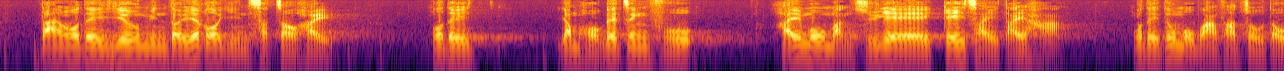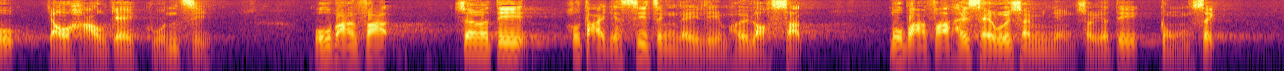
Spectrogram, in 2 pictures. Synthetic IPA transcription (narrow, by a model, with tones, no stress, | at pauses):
t̪aː˨ŋɔː˨˧t̪e˨jjiː˧wmiː˨nt̪ɵ˧ɥjɐ˥t̚kɔː˧jiː˨˩nsɐ˨t̚t͡sɐ˨whɐ˨j | ŋɔː˨˧t̪e˨j | jɐ˨mɦɔ̰ː˨˩kɛː˧t͡sɪ˧ŋfuː˨˥ | hɐ˨˥jmo˨˧wmɐ̰˨˩nt͡ʃyː˨˥kɛː˧ke˥jt͡sɐ˧jt̪ɐ̰˨˥jha̰ː˨˩ | ŋɔː˨˧t̪e˨jt̪o˥wmo˨˧wpa̰ː˨nfaː˧t̚t͡so˨wt̪o˨˥wjɐ̰˨˧wha̰ː˨wkɛː˧kuː˨˥nt͡sḭː˨˩ | mo˨˧wpaː˨nfaː˧t̚ | t͡ʃœː˥ŋjɐ˥t̚t̪iː˥ho˨˥t̪aː˨jkɛː˧siː˥t͡sɪ˧ŋle˨˧jliː˨mɦɵ˧ɥlɔ̰ː˨k̚sɐ̰˨t̚ | mo˨˧wpaː˨nfaː˧t̚hɐ˨˥jsɛː˨˧wuː˨˥sœː˨˧ŋmiː˨njɪ̰˨˩ŋsɵ˨k̚jɐ˥t̚t̪iː˥kʊ˨˩ŋsɪ˥k̚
